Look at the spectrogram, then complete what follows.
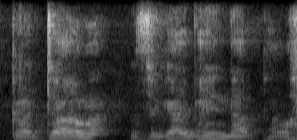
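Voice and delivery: loud, high frustrated outburst; excited frustration. Real, not acted. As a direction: blurt it out, startled and annoyed. Frustrated in firefight.

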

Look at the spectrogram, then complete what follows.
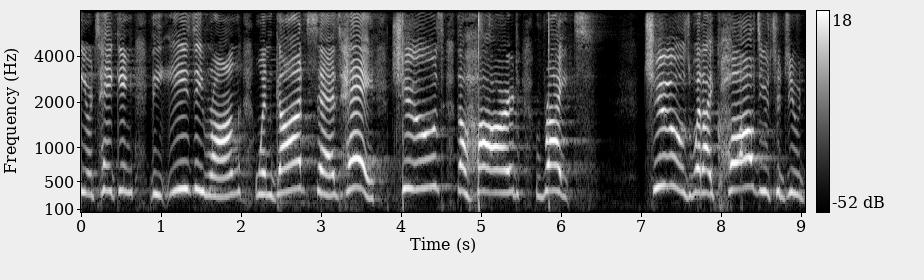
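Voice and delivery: loud, slow, rising sermon call; preaching at full force. Acted. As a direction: urge them hard toward the hard right. Preacher voicing God's call.

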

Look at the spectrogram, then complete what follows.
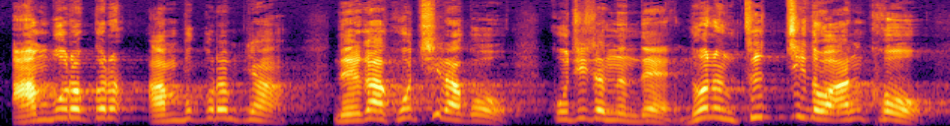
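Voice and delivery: high, loud, indignant scolding; master's stern rebuke. Acted. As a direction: reprimand a servant, hammering out each charge. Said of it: "훈계한 말입니다".

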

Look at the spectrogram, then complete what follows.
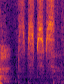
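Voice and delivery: soft whispered pss sounds for the cat. Real, not acted. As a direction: whisper the lure, barely a breath. Luring cat with whispered hissing. (viskat pss-lockande till katten)

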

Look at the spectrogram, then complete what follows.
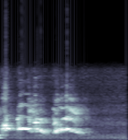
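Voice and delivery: alarmed shriek. Acted. Bloom shrieks at Max.

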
